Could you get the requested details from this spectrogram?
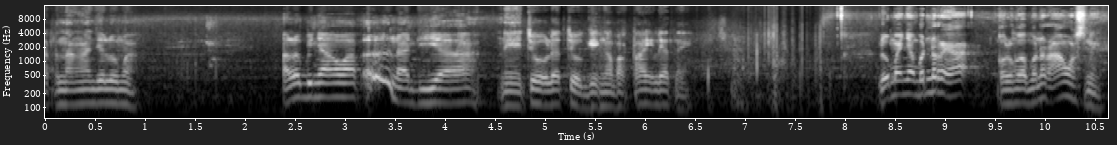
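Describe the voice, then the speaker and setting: A man's voice: mid-range voice, a little mellow, slight background noise, rough recording. A young man, giving rowdy, slang-heavy commentary on a live game stream and trash-talking his opponents.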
